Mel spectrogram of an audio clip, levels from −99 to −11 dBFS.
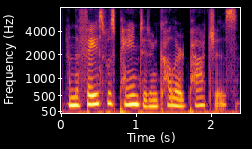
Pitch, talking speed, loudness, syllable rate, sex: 230 Hz, 200 wpm, -17 LUFS, 5.4 syllables/s, female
